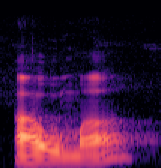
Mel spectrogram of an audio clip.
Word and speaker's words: Aum: The Om sound is a vibration. Auma, Aum. 3 syllables.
